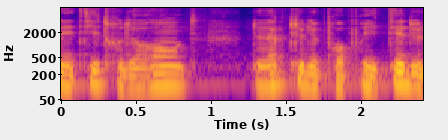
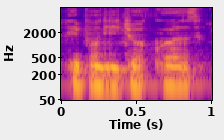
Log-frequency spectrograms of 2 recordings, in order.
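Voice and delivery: plain reading voice

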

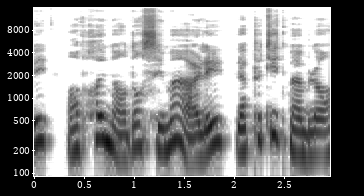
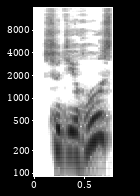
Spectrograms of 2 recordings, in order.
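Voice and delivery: plain reading voice

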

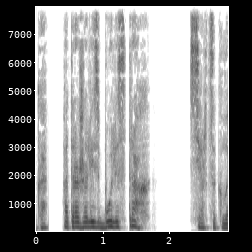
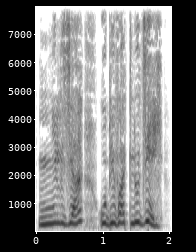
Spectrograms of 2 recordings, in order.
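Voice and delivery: high, loud, drawn-out outcry; gasping protest; 10 semitones higher, 5 dB louder than usual. Acted. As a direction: cry out in shocked protest, stretching the words. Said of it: "Клэри аж задохнулась". (возмущённый высокий возглас, задыхаясь)

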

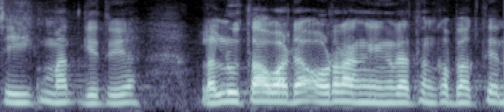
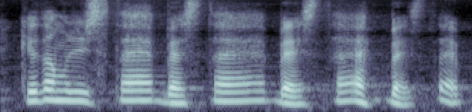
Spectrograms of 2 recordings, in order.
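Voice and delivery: slow, fading step by step; 6 dB quieter, slower than usual. Shown as a demonstration. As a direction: let each step get softer. Slowing down step by step. (makin pelan dan lirih)

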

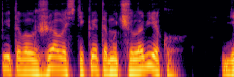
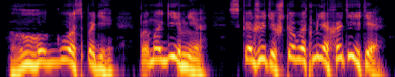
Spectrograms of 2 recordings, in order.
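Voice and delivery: high, frantic begging pimp voice; a terrified bar owner offering all his money; panicked pimp pleading; 9 semitones higher than usual. Acted. Terrified Simon begging the killer to take the money, high and frantic.

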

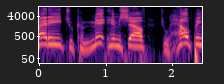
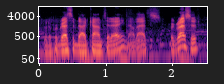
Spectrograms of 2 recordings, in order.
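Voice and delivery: ad read; 4 semitones lower, 4 dB quieter than usual. Acted. Host reads sponsor ad.

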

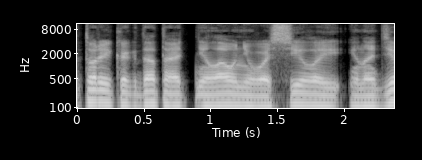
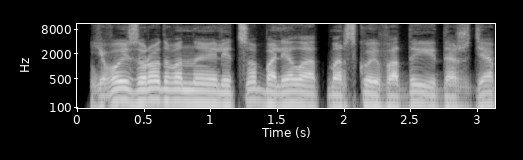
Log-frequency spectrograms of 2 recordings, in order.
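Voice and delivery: ordinary delivery, nothing marked

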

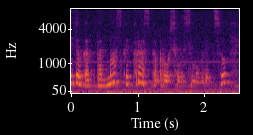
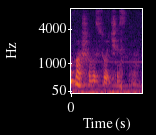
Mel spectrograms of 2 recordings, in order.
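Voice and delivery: usual speaking voice

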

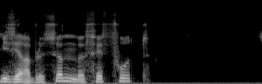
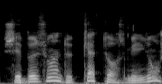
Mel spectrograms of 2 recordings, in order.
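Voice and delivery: usual speaking voice

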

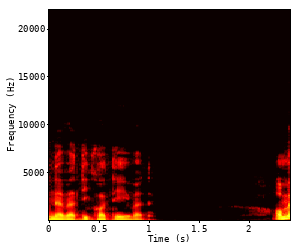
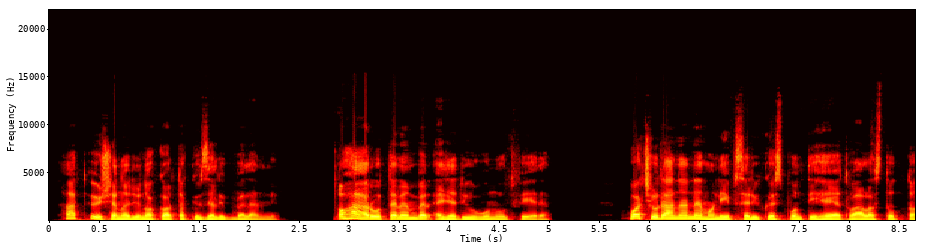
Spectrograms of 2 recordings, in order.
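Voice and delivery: ordinary delivery

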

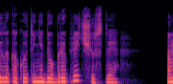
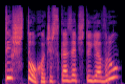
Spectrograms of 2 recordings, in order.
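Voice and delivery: higher, indignant challenge; 4 semitones higher, 4 dB louder than usual. A narrator's reading. Элоиза challenges her sister for doubting her word, indignant. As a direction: start high and loud, affronted. Sisters squabble, accused of lying.

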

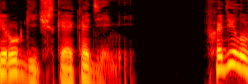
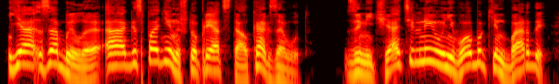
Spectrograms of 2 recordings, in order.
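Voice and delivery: coy lady voice; 9 semitones higher than usual. Acted. Sukhovskaya asks coyly.

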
